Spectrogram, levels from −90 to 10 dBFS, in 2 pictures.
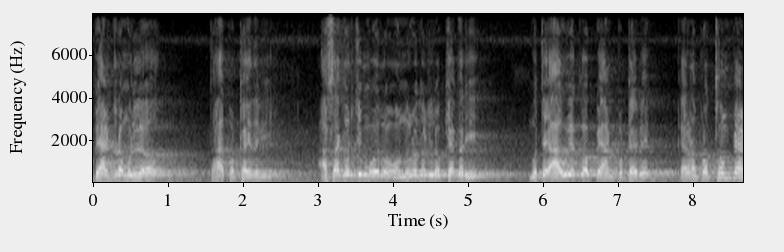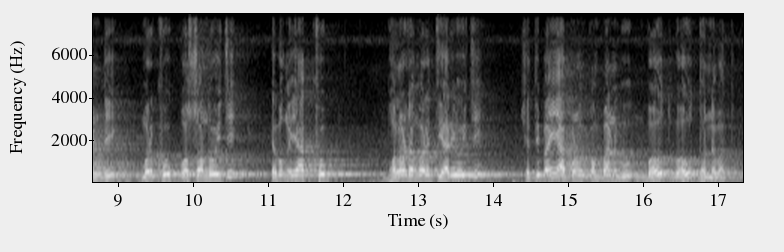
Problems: constant background noise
